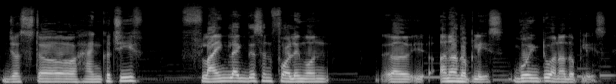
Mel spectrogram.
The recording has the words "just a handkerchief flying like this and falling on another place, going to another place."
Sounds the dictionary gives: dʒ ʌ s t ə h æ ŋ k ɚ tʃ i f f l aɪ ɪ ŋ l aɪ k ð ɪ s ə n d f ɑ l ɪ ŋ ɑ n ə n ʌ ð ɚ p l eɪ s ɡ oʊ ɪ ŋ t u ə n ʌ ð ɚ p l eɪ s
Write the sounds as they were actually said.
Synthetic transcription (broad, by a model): dʒ ʌ s t ə h æ ŋ k ɚ tʃ i f f l aɪ ɪ ŋ l aɪ k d ɪ s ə n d f ɑ l ɪ ŋ ɑ n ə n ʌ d ɚ p l eɪ s ɡ oʊ ɪ ŋ t u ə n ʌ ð ɚ p l eɪ s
